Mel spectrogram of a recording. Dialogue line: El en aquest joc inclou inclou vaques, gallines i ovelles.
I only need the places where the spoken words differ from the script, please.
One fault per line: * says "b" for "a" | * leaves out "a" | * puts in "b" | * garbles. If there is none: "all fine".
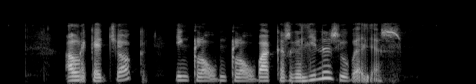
all fine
